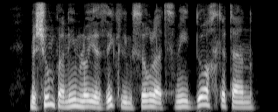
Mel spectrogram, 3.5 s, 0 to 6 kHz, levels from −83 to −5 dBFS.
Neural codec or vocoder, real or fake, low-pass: none; real; 5.4 kHz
